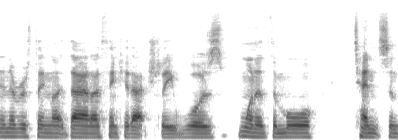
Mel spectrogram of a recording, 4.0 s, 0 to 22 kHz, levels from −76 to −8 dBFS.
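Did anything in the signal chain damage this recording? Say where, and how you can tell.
No, nothing in the signal chain audibly damaged this speech recording; there are no dropouts, distortion, level jumps or other transmission or processing faults to point to at any stage.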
